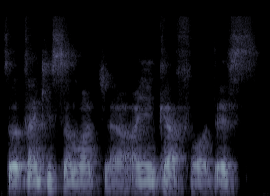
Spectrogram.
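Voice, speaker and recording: A man's voice: low voice, completely flat delivery, measured pace, gravelly, warm tone, reverberant. A man speaking as a panel guest over a video call, earnest and enthusiastic about his organization's programs. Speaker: panel guest, nonprofit leader. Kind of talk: casual panel conversation.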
